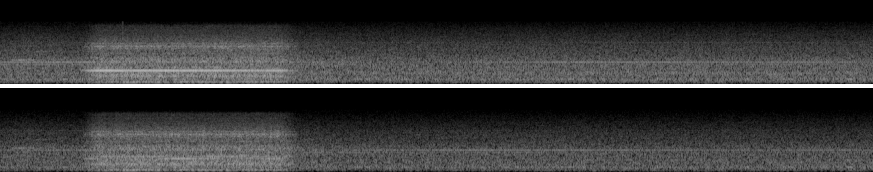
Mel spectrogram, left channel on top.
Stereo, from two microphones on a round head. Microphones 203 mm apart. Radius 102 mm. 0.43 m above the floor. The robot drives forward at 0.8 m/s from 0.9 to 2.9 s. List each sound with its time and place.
Only background noise.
